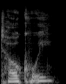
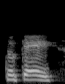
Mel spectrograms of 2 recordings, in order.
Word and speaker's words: Tokay: My favorite song on your album, I'm about to butcher this, is it Tokui? – Tokay.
